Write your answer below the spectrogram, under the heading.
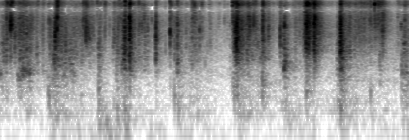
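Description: Footsteps crunching over a debris-strewn floor, irregular crackling steps about two a second.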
